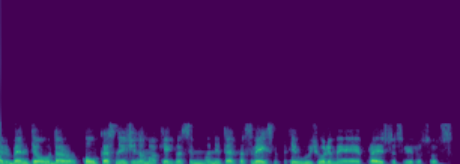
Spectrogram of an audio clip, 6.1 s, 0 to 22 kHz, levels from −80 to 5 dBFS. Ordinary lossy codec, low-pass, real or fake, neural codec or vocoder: Opus, 32 kbps; 5.4 kHz; real; none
